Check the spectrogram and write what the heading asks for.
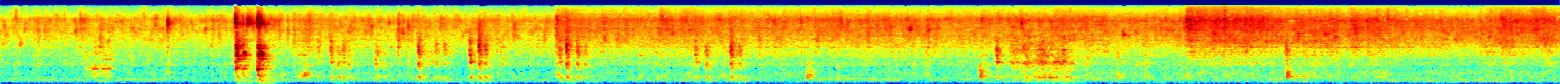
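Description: Chicken pieces frying in vegetable oil in a frying pan, sizzling steadily while metal tongs click and scrape against the pan as the pieces are turned over. A sharp clatter about two and a half seconds in is the loudest sound, and the sizzle grows louder from about twelve seconds in.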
